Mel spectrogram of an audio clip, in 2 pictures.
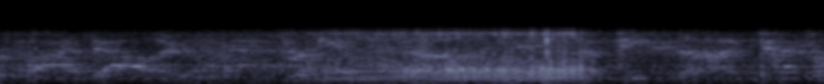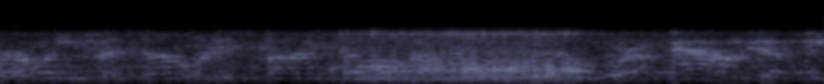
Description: My sister snores like a man. I guess she was tired.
